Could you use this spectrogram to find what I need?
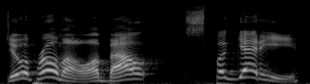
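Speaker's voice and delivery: loud, high, drawn-out promo challenge; mock promo shout. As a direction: announce a silly challenge with overblown force. Mocks a silly promo challenge.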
